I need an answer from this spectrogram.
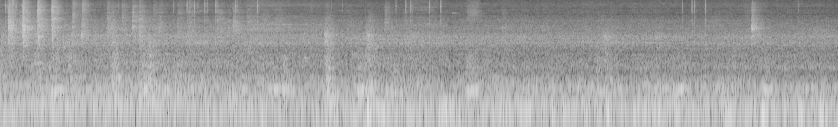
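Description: Ohmi Railway train running, heard from inside the car: a steady low rumble of wheels on rails, with a few sharp clicks.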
